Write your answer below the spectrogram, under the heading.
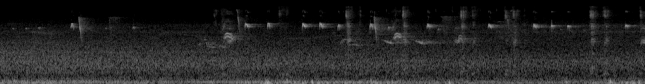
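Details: Very agitated red squirrel, with a second squirrel close behind as the cause, giving rapid sharp ticking chucks with short high tonal notes, irregular bursts over a low rumbling background.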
